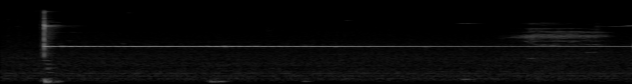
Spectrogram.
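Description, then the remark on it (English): A single meditation chime is struck once, clear, its pure bright tone ringing on and fading very slowly across several seconds of otherwise quiet surroundings, rung to begin a time of silent meditation. “I'll ring the chime to begin and also at the ending of this time of silence.”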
